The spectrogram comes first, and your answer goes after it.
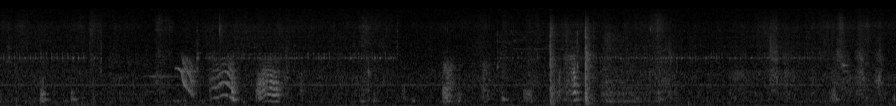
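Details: One-day-old Malamute/Husky pups with their mother indoors; a burst of high, wavering squeals rising and falling, then scattered short squeaks and snuffling, over a faint steady hum.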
